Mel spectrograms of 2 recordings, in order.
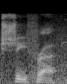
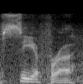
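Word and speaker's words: Siofra: knows it's just like shifra it's pronounced chief rap because it's like irish or welsh or something instead of seaafra or sofa english is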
